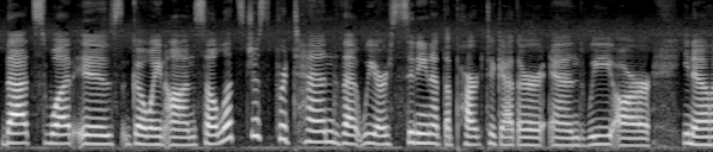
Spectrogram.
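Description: A young woman hosting a casual solo podcast, chatting and rambling from her backyard while getting over a cold with a lingering cough. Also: mid-range voice. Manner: chatty, rambling, frequent "like" and asides. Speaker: podcast host. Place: outdoors in a backyard.

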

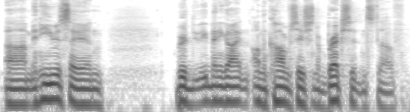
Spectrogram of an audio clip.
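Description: A man in casual conversation, laid-back, swearing freely and pausing on "uh". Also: fairly low pitch, steady tone, a little mellow.

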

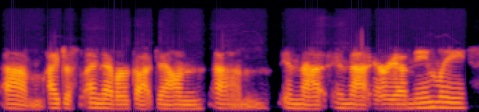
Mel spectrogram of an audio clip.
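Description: A raspy-voiced woman from Alaska talks casually as a podcast guest, pausing on ums and circling back on her words. Her voice comes through a thin, phone-like line with no room sound around it. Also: low-pitched, fairly even intonation, no echo. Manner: halting, many ums and restarts. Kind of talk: casual interview.

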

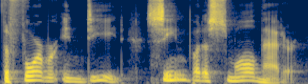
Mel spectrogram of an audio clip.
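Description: A man's voice: medium pitch, animated, a little slow, creaky, bright, forceful tone, breathy edge. A man reading a scripted theological text aloud as host, in a solemn, formal, oratorical manner with emphatic phrasing.

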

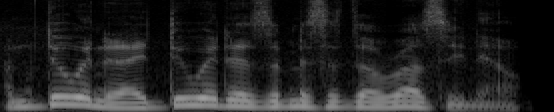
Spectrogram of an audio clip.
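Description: A man voicing a sentimental, rambling older male host character who adds a stray "a" before words, with a very lively, up-and-down pitch. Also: racing, no room sound. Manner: slips a stray "a" before words, broken grammar, over-the-top gushing. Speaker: podcast host. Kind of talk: comedic in-character podcast bit.

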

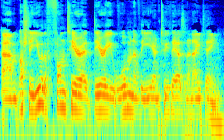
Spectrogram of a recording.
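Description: A man's voice: lowish voice, a little fast, bright, forceful tone. A man with a New Zealand accent hosting a podcast interview, chatty and affirming, with frequent "yeps". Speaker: podcast host. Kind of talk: casual interview. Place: lunch event venue. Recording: roomy, with faint room noise.

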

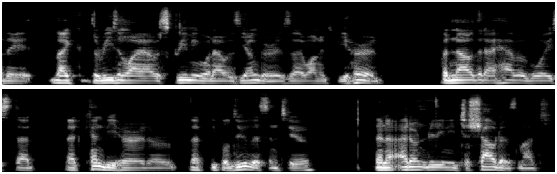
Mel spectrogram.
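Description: A middle-aged man with a very mellow, husky voice speaks as a thoughtful interview guest. He talks casually and haltingly, repeating words as he works through his thoughts. The recording is close and dry, though a little dull. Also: low-pitched, dry recording. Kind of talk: casual, reflective interview conversation.

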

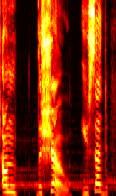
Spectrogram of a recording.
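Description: A woman's voice: a little high, huge pitch swings, takes it slowly, a bit bright, soft background music, heavily acted. A woman voicing a determined, curious young investigator in an audio drama, earnest and questioning. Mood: suspicious.

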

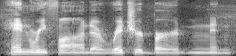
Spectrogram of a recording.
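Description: Male podcast co-host, low voice, loose and chatty, prone to tangents and crude jokes. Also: fairly even intonation, a little slow, darkish tone. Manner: rambling, digressive, many fillers and restarts; jokey, profane asides. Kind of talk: casual podcast chat about comics.

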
